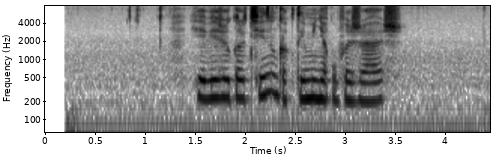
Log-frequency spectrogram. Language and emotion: Russian, neutral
